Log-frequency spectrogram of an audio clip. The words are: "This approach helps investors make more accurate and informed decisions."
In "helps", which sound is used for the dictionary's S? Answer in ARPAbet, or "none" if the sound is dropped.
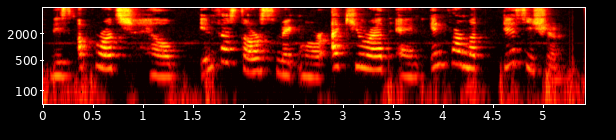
none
